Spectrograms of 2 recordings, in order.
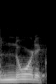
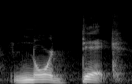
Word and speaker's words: Nordik: So I ended up ordering the Nordic one, which is what you see right here. This smooth surfaced desk mat that you see right here is from this company called Nordic. N-O-R-D-I-K. Nordic.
